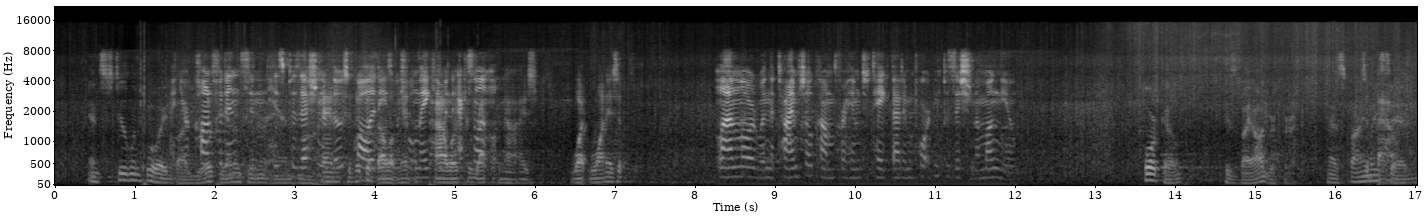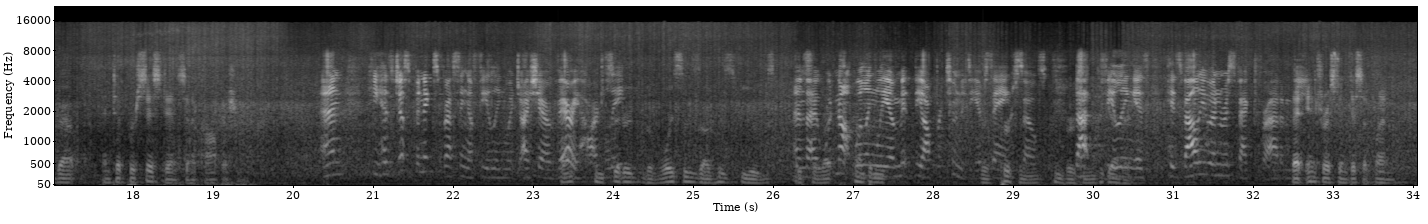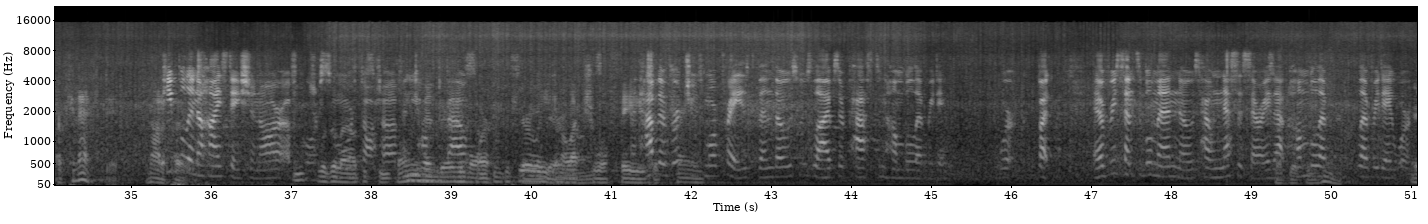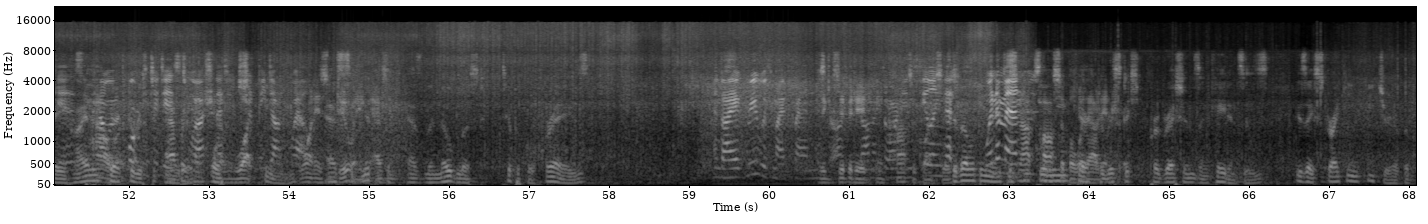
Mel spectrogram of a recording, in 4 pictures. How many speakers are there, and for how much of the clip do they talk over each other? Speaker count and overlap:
three, about 37%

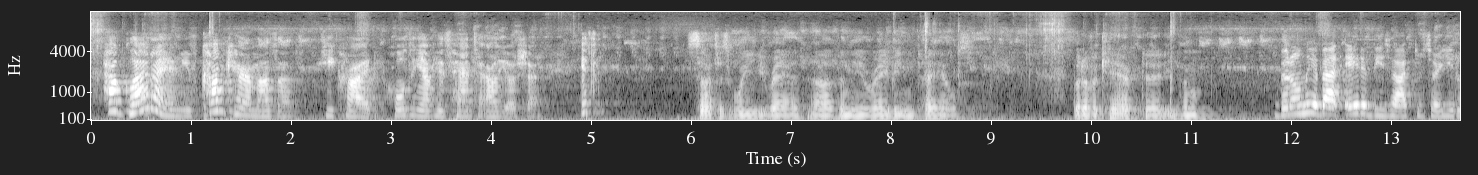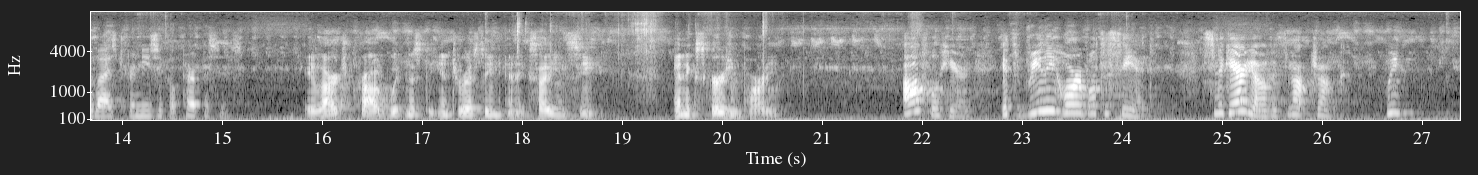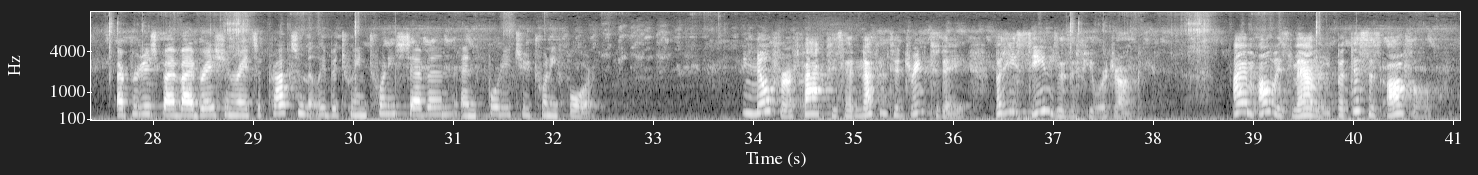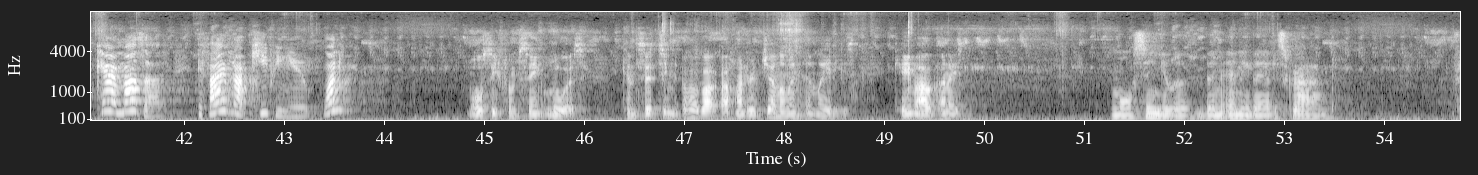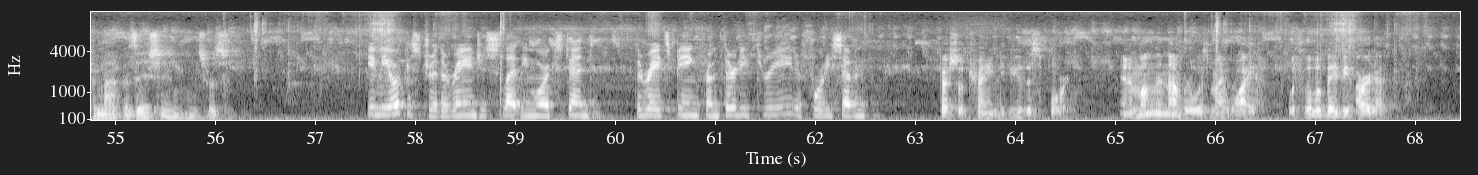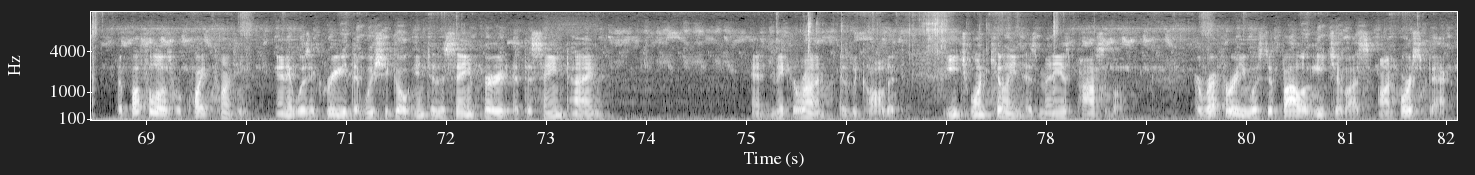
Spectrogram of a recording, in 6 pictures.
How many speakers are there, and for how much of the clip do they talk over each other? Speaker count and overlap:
four, no overlap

